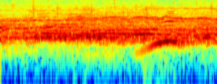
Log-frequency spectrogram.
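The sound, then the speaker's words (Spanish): Crowd at a live tenth-anniversary concert cheering and clapping: a dense, steady roar with shouting voices and whoops rising above it. “¡Un aplauso!”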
